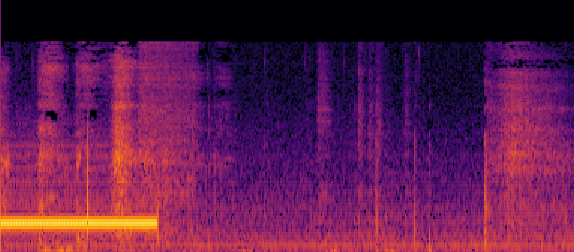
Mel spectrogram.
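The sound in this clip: A steady telephone tone sounds for just over a second as a call is dialed. It cuts off abruptly into near-quiet broken by a few faint, soft clicks.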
